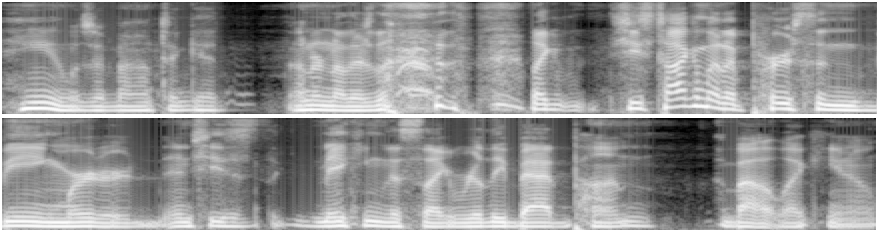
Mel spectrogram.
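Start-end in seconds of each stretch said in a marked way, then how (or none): 0.0-1.1 smoky, teasing, sassy, sultry narrator voice. Complaining about crime shows that drive you crazy, mimicking their narrator: sassy, sultry narrator voice. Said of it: "sassy, sultry woman to do the voice".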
